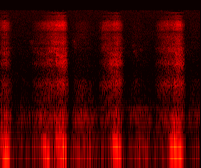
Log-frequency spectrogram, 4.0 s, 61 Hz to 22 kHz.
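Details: Dog snoring while asleep at night: rhythmic low rattling snores on each breath, about 26 breath cycles a minute.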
